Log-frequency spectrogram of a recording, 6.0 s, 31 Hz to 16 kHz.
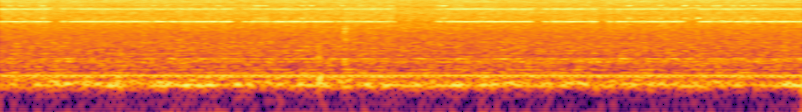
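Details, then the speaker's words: Surface Pro 4 (i5, 8 GB, 256 GB Samsung NVMe SSD) on battery, phone mic at top of device: thin steady high-pitched coil whine with dropouts over faint hum, changing in volume with video page versus other tab and screen touch. "when I switched to that coil wide decreases in volume so I'm gonna put the phone up to the top of the computer so you can hear it"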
